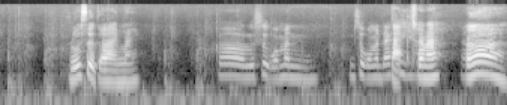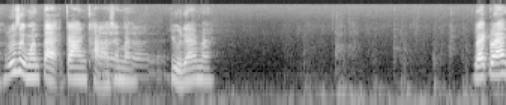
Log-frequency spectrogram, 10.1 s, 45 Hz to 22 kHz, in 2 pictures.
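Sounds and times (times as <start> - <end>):
feet stepping in place as a warm-up before exercise: 0.0 - 10.1
speech: 0.7 - 1.4, 2.2 - 7.3, 9.8 - 10.1.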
